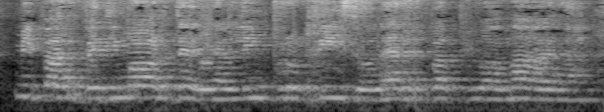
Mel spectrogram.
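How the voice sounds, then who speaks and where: A woman playing a poet's mournful, questioning inner voice, reciting verse with dramatic, deliberate phrasing. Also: high-pitched, flat delivery, close to an everyday voice. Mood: troubled. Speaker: stage actress. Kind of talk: theatrical poetry recitation. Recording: echoey hall, distant mic, music.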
